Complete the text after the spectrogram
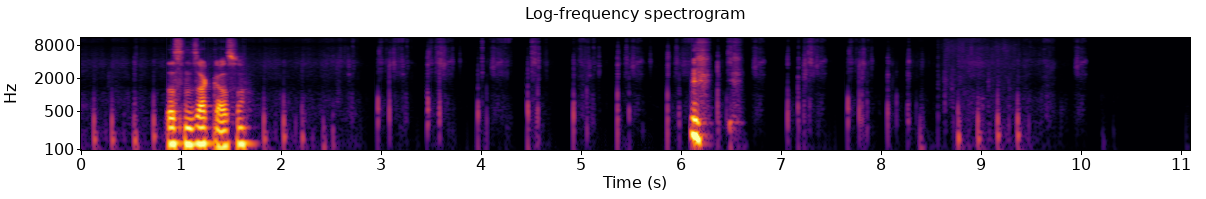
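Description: Footsteps tap quickly on stone and grass.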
